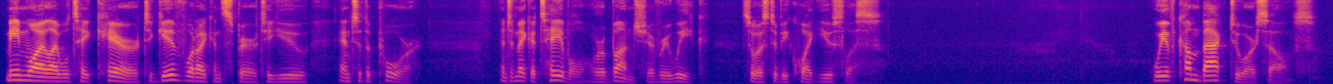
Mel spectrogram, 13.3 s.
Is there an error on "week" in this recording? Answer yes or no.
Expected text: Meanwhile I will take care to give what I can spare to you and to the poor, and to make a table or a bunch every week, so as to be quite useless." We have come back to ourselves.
no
